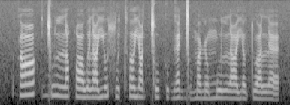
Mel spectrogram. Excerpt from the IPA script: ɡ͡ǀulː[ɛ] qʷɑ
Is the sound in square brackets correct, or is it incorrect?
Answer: incorrect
